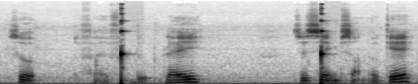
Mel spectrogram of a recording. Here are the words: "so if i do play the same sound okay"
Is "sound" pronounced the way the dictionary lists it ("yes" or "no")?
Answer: no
